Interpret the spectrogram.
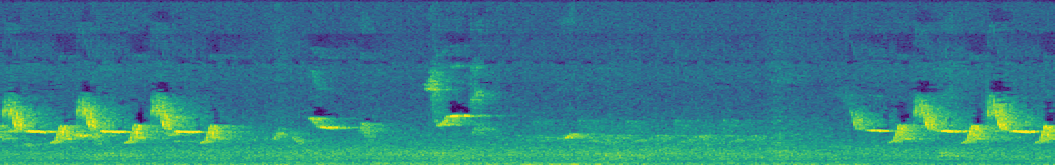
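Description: Faint songbird chirping outdoors: a quick run of short, high, down-slurred notes, about three a second, then a pause and another run near the end.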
